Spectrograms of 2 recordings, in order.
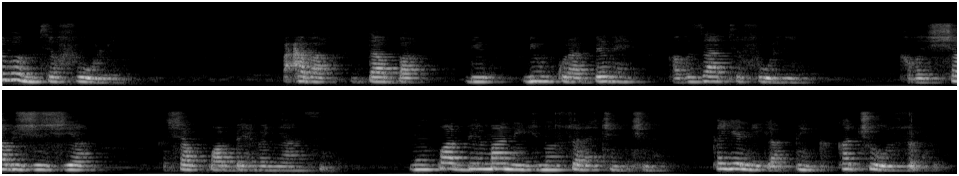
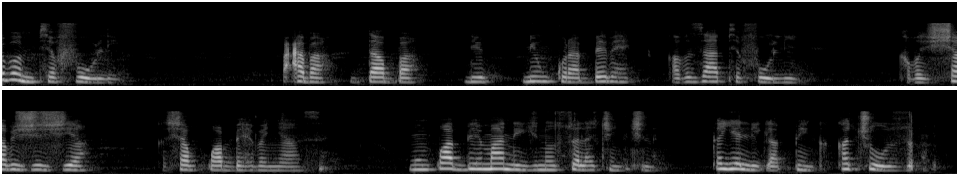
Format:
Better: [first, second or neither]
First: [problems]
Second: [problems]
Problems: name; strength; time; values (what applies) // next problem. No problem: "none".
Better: second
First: room echo; dies away in 0.6 s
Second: none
